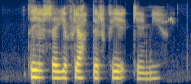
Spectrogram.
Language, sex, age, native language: Icelandic, female, 6, Icelandic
